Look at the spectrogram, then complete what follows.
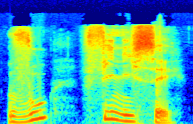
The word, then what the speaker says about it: finissez: So you can see that the ending, the last two letters, so EZ, are pronounced like E. Okay. IC. Alright. And you get the form vous finissez.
